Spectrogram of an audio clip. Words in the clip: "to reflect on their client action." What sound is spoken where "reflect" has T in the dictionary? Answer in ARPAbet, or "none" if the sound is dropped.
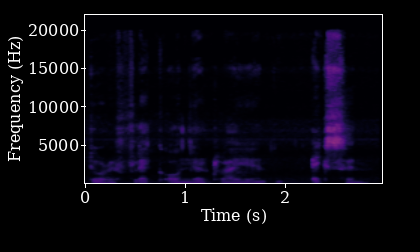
T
